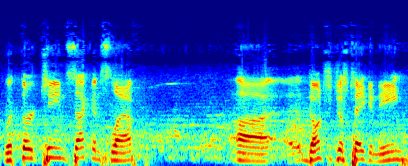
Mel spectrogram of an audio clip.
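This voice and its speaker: A man doing live radio play-by-play sports commentary as an excitable, openly partisan home-team announcer. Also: on the high side, unhurried. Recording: loud stadium crowd noise behind the voice. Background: roaring stadium crowd.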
